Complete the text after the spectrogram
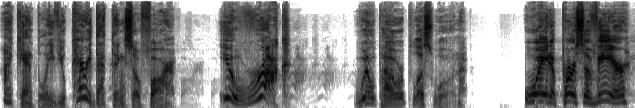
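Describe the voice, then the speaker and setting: A man's voice: high voice, wildly swooping pitch, bright, forceful tone, breathy edge, no room sound, pitched above the performer's own voice, full character voice. Man playing a mocking, swooping game system voice. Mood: mock cheering. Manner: teasing, theatrically drawn-out announcements. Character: mocking disembodied game system announcer, gleeful prankster. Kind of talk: fantasy game notification in audiobook.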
